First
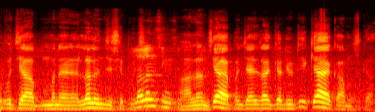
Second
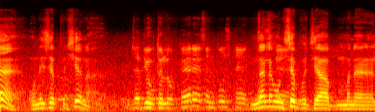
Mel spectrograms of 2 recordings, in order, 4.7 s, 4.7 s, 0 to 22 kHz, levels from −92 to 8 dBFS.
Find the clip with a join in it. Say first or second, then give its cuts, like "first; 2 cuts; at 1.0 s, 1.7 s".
first; 1 cut; at 2.6 s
